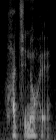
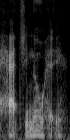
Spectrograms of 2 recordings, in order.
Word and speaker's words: Hachinohe: And there was an area close by called Hachinohe, but a lot of the Americans called it Hachinohe, and stuff like that.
